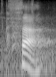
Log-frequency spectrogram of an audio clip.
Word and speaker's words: ث: ہے، تا تا۔ تیسرے نمبر پہ حرف ہے ثا۔ ثا کے اوپر تین نقطے ہیں، ثا، سین، صاد، یہ ہم آواز حروف ہیں۔ اس میں فرق کیسے پتہ ہوگا؟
